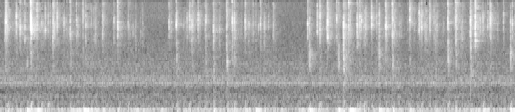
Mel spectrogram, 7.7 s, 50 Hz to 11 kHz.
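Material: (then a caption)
Plastic, aluminium. Steady fingertip typing with both hands on a full-size white Apple Magic Keyboard with numpad, thin aluminium base and plastic keycaps, resting on a dark desk. Rapid, soft key taps blend into a continuous patter, each click bright and brief over a low hum near 98 Hz.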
